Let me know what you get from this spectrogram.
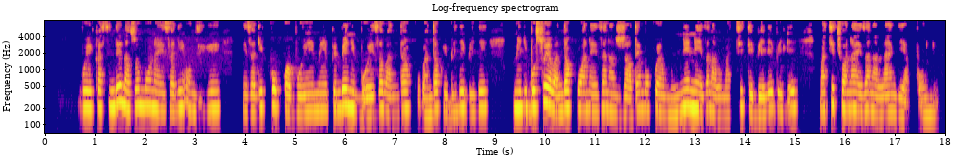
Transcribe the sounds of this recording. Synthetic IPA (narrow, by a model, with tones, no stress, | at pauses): bo˨je˨ka˨si˨nde˦na˨zo˦mɔ˦na˨e˨za˨li˦ɔ̰˨ndi˨ʁe˦ | e˨za˨li˦po˦kwa˨bo˨je˦mɛ˨pɛ˨mbɛ˦ni˨bo˨je˨e˨za˦ba˨nda˦k̚o˨ba˨nda˦ko˨e˨be˨le˦˨be˨le˦ | mɛ˨li˨bo˨so˦ja˨ba˨nda˦ko˨wa˦na˦e˨za˦na˨ʒa˨ʁdɛ̃˦mɔ˦kɔ˦ja˨mo˨nɛ˦nɛ˨e˨za˦na˨ba˨ma˨ti˦te˨be˨le˦be˨le˦ | ma˨ti˦ti˨wa˦na˦e˨za˦na˨la˦ŋɡi˨ja̰˨po̰˦ndo˨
